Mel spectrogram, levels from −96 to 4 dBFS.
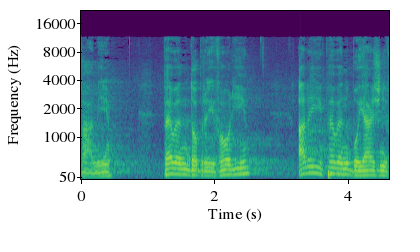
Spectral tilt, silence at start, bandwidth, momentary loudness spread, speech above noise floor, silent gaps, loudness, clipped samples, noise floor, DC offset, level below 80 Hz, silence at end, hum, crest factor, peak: -5.5 dB/octave; 0 s; 12 kHz; 15 LU; 25 dB; none; -16 LUFS; under 0.1%; -40 dBFS; under 0.1%; -42 dBFS; 0 s; none; 16 dB; 0 dBFS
